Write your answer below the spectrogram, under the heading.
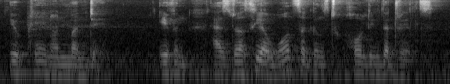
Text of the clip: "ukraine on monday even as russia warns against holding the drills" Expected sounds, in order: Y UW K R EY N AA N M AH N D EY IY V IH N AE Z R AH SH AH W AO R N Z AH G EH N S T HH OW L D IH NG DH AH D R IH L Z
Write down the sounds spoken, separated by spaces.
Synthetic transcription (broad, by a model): Y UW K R EY N AA N M AH N D EY IY V IH N AE Z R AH S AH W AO N S AH G EH N S T HH OW L D IH NG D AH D R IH L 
